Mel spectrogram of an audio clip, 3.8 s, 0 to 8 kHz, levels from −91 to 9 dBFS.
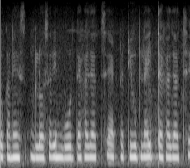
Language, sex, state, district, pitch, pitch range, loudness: Bengali, female, Odisha, Khordha, 200 Hz, 195-205 Hz, -13 LUFS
